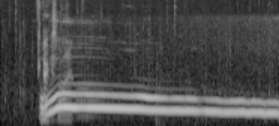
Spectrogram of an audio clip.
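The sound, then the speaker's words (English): A voice imitates a long, wavering howl in the woods that starts abruptly, holds for about three seconds and slowly sinks in pitch. It is loud, with no other sounds around it. “It's a howling in the woods.”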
